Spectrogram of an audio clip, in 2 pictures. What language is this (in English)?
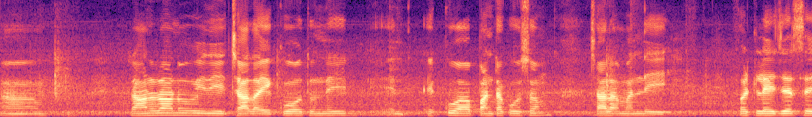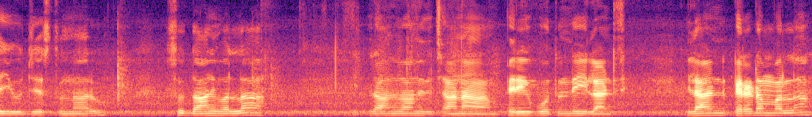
Telugu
